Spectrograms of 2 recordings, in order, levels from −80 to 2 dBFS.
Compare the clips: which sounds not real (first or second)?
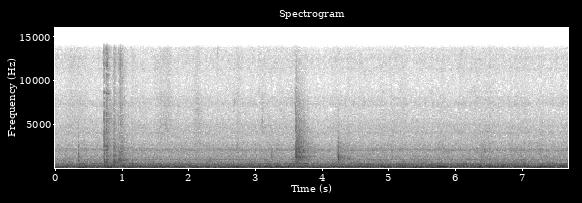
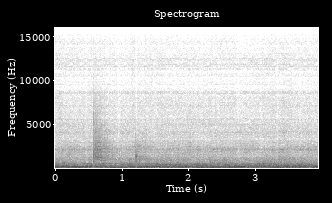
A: second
